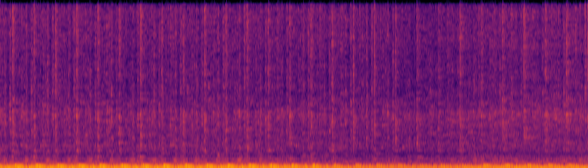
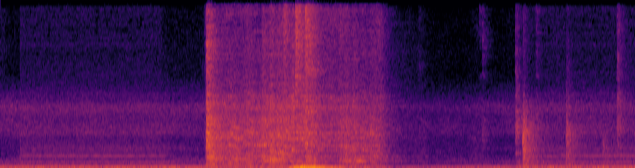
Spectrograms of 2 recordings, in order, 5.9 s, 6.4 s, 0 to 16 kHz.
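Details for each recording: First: 5.3 LS V8 in a C-10 rat rod, first run, no exhaust and no O2 sensors fitted: loud, raw, even exhaust pulses at a steady idle with no ticks or misses. The truck hadn't run in about 20 years; a healthy idle. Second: 5.3 LS V8 in a C-10 rat rod, first start after fresh fuel, no HP Tuners tuning yet: two cranking attempts each catch into a short roar, then die. Owner suspects the factory security still being active is why it won't stay running.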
